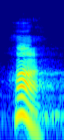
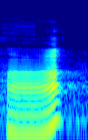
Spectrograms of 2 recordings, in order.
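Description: First: The pitch falls from high to low. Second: The pitch dips down then rises slightly. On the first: "the fourth tone is from high to low" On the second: "you go down first and a little bit going up a little bit"

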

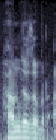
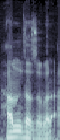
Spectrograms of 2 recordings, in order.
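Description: The two takes are said the same way.

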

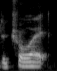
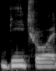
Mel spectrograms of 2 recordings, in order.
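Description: First: It has the standard vowel emphasis. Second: It has the vernacular vowel emphasis. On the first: "instead of" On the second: "The emphasis on certain vowel sounds"

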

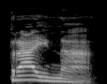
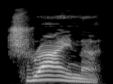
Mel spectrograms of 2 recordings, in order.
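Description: First: The word begins with a plain t sound. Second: The word begins with a strong ch-like sound. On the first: The speaker calls it wrong. "Não é traina" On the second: The speaker calls it right. "Porque o som do T é mais forte. É China"

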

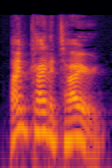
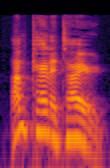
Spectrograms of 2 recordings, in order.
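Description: First: The V and D are dropped, giving kinna. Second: The same.

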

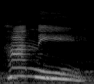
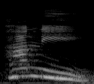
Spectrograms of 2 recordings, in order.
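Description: No difference in how they are said.

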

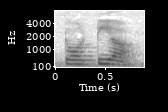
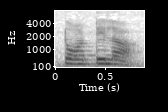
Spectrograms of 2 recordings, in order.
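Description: Both takes have the same delivery.

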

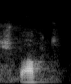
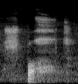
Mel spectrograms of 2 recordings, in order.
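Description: First: The r is a soft voiced sound. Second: The r is a long voiceless rasping sound. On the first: The speaker is from elsewhere in Germany. "sonst in Deutschland sagt man Sport mit diesem umgedrehten R" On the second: The speaker is from the Rhineland. "eine stimmlose Variante, die man im Rheinland manchmal hört"

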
